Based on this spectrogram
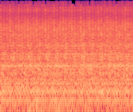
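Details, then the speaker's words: Car after new aftermarket catalytic converter fitted, poorly sealing joint sealed with exhaust gum: steady, even idle with smooth exhaust note and no blowing or puffing at the joint; no exhaust leak. "so as you can hear there's literally no blowing"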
